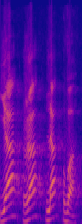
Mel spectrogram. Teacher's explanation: Clear. और ये जो अंतस्थ व्यंजन है ये सारे सघोष है और ये अल्प प्राण है, इनको बोलते वक्त मुंह से ध्वनि कम निकलती है, ठीक है।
